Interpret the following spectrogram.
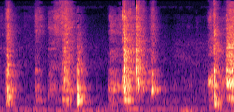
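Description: A few short plastic clicks and rubs as a small plastic scale model and its clear plastic box are handled and fitted back together.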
